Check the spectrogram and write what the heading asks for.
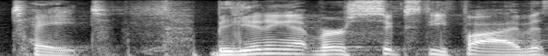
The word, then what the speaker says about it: Teth: T but it's pronounced Tate uh because that th in Hebrew is always a hard sound you know in English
